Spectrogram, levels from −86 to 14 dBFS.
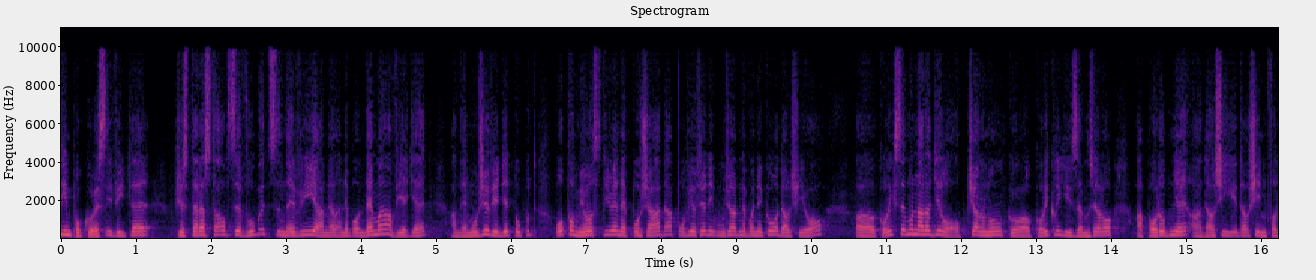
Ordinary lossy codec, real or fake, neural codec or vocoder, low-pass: MP3, 48 kbps; fake; codec, 16 kHz in and 24 kHz out, 0.6 kbps, FocalCodec, streaming, 4096 codes; 9.9 kHz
